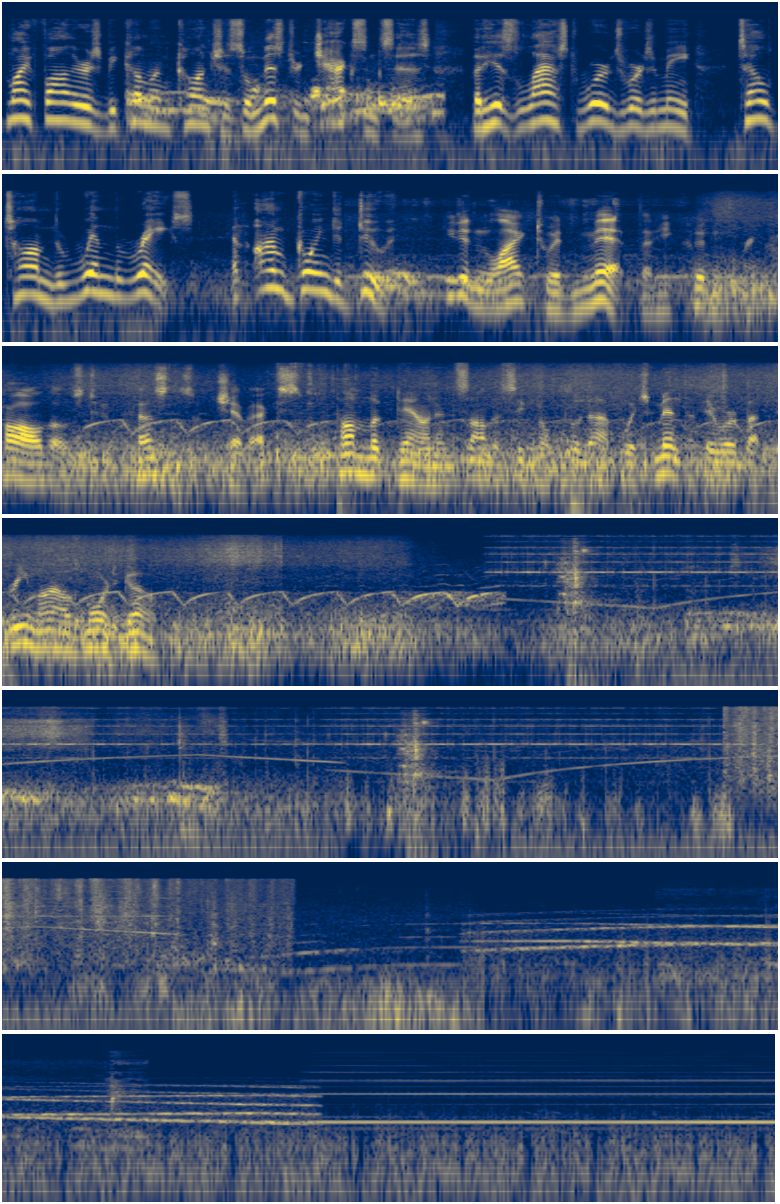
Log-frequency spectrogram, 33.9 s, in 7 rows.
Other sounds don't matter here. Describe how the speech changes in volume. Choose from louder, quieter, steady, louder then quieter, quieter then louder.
steady.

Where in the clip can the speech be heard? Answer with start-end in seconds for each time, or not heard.
0.0-15.6.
